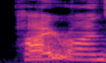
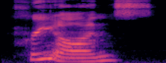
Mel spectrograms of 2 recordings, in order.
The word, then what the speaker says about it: prions: Pyrons or piron, or I always have trouble saying this one. It's pronounced two different ways. Prions or pyrons.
